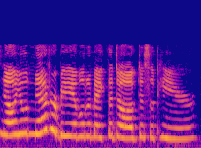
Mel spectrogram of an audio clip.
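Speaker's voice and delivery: high, whining alarm; dismayed cry. A narrator's reading. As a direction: wail in despair. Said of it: "cried the cats".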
